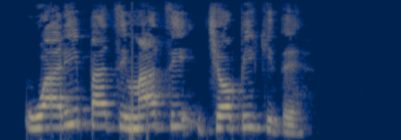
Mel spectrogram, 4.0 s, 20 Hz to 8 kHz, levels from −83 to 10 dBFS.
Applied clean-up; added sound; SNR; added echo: none; none; none; none.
